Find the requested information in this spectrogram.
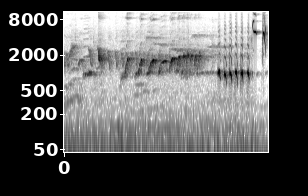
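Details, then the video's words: White-rumped shama singing competitively, provoked against rivals: a run of warbled, slurred phrases around mid pitch, then a rapid series of loud repeated notes, ending in high whistled notes. "kích lửa cho chòe lửa căng lửa. chòe lửa tạch đập liên tục"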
